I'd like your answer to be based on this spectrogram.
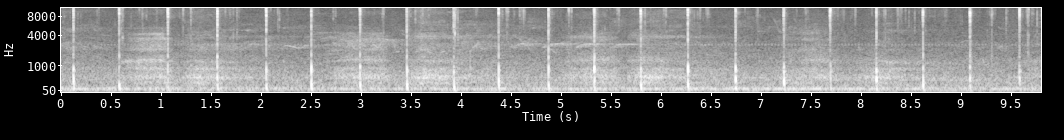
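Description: Fingertips with short nails tap and scratch the rough, furrowed bark of a solid tree trunk. Around twenty sharp, dry taps land at a steady pace of about one every half second, each with a bright, clicky top and no ring. Soft scratching fills the gaps over a faint low hum.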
